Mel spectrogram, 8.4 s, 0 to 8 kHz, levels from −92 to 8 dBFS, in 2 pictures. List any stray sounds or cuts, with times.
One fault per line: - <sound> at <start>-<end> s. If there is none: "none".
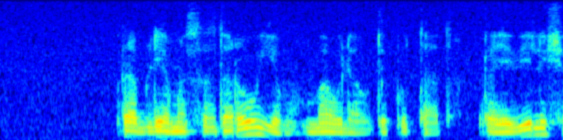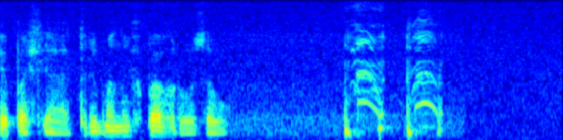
- cough at 6.8-7.6 s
